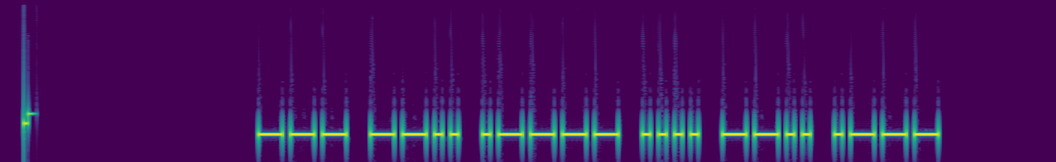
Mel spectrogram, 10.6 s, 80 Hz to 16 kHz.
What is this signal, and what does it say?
Morse code, heard as a keyed tone, about 15 wpm, 700 Hz. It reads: OZ1HZJ
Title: DXCC-100 Call Signs - 6 Characters - Repeated 3x - 15wpm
